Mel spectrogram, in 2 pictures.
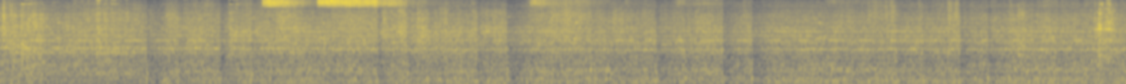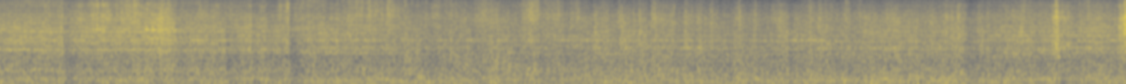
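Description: Freight train of tank cars and boxcars rolling past close by: a steady roll of steel wheels on rail with a clickety-clack over the rail joints.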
